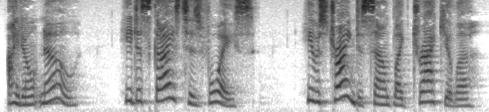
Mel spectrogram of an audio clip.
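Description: An actress playing a confident, skeptical woman newspaper reporter in a 1940s-style radio drama, brisk and matter-of-fact. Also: high-pitched, sing-song, exaggerated voice.

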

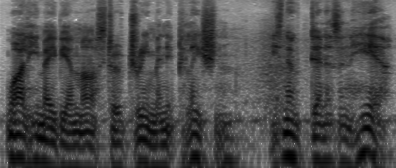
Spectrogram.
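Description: Low-voiced, brooding scholarly man acted. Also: quick pace, a bit bright, a little hiss or hum. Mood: brooding, determined. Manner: formal, brooding, articulate. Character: obsessive, scholarly male therapist-researcher keeping session notes. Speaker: actor. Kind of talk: dramatic monologue, audio journal.

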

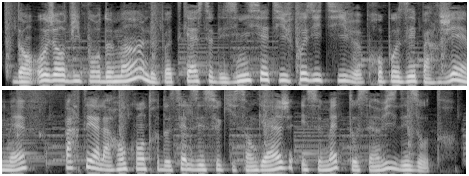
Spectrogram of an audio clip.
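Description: A woman hosting a podcast, reading a scripted introduction and asking calm, even interview questions. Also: on the low side, moderate pace, few pauses, soft background music. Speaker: podcast host.

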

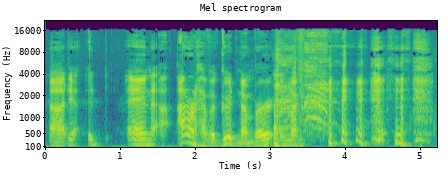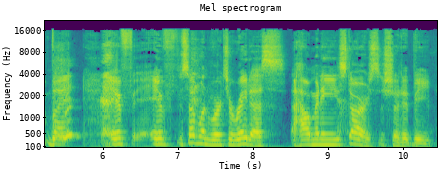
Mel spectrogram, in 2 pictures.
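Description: A man's voice: on the high side, big pitch swings, takes it slowly, bright, forceful tone. A man hosting a casual podcast, a bit sniffly, rambling with fillers and laughing often. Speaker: podcast host. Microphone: headset mic.

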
